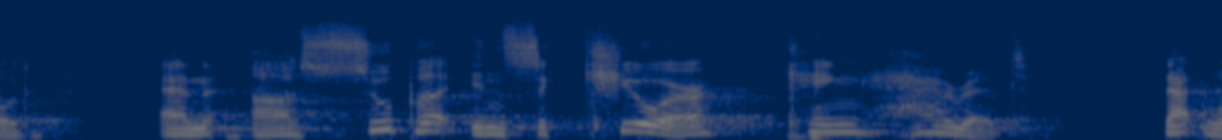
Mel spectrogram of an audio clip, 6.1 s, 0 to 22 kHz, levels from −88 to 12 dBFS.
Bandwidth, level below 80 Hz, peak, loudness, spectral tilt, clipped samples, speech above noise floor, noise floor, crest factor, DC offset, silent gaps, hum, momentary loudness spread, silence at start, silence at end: 16 kHz; -90 dBFS; -32 dBFS; -53 LUFS; -4 dB/octave; under 0.1%; over 37 dB; under -90 dBFS; 22 dB; under 0.1%; none; none; 10 LU; 0 s; 0 s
